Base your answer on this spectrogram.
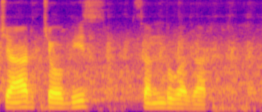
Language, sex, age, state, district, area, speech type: Urdu, male, 60+, Uttar Pradesh, Mau, urban, spontaneous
